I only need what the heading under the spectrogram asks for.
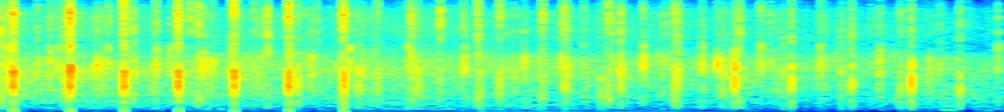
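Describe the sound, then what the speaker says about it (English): A crowd in the House chamber applauds: a few loud, distinct claps open into steady, dense clapping from many hands that carries on for several seconds at moderate distance. "A big round of applause for them."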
